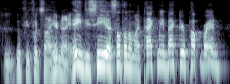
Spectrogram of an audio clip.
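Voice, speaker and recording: A man's voice: sits high, expressive, rapid-fire, vocal fry. A man hosting a casual live stream, chatting and reading out viewer comments. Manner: easygoing, reads out viewer comments.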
